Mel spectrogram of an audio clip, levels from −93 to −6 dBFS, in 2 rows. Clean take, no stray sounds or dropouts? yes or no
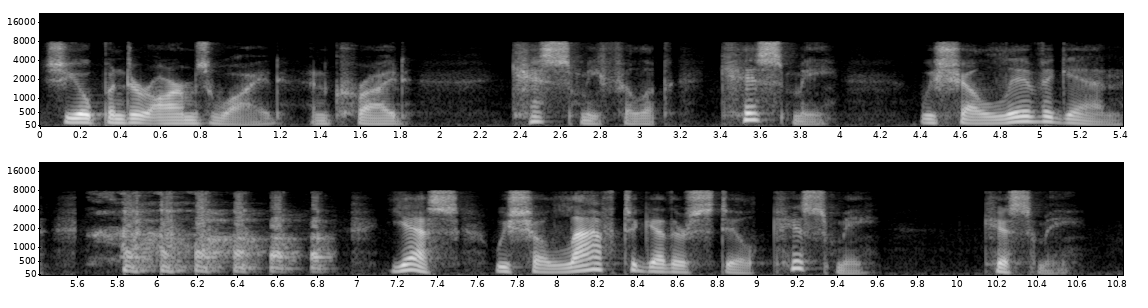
no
